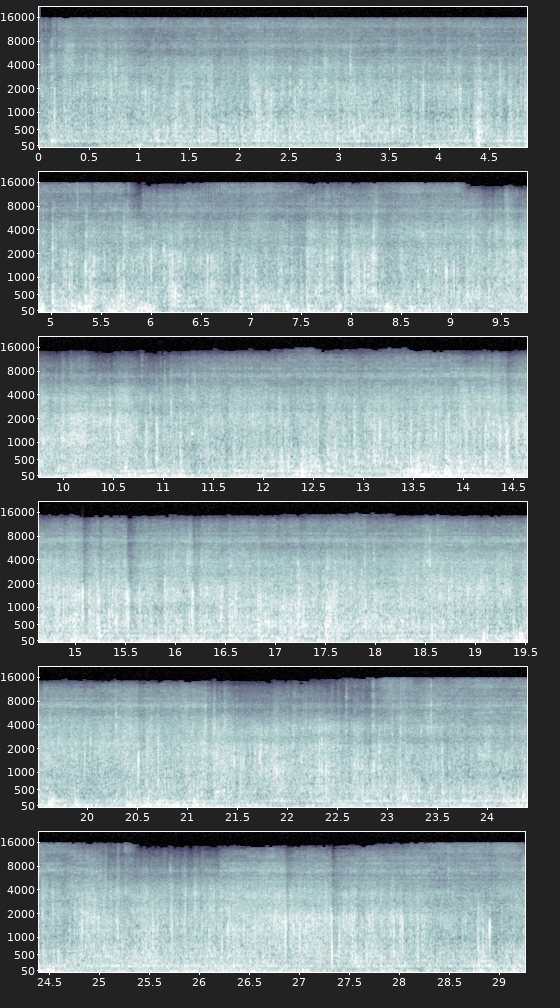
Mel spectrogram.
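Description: Wind buffeting a moving camera's microphone, a continuous rush with low rumbling gusts and no pauses, as it travels along a dirt trail.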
